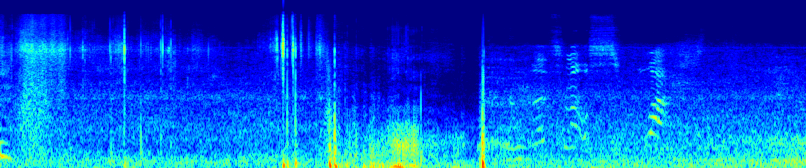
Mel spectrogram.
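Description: Handling noise on the camera's microphone as the camera is moved about and set down on a mesh surface: rustling, with a few sharp knocks and bumps in the middle. Faint voices come through near the end.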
